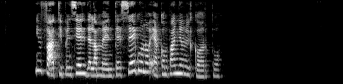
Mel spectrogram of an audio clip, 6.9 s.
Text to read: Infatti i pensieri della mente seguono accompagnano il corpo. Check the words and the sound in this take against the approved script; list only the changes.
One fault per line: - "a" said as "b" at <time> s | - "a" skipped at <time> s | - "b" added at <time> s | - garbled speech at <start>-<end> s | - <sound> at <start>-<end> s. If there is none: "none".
- "e" added at 3.0 s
